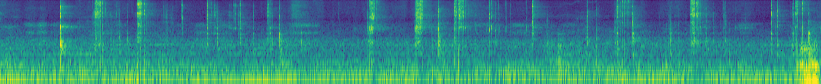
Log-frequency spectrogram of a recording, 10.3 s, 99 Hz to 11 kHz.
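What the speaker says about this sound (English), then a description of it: "Using a 6mm Allen hex bit." A 6mm Allen hex bit loosening bolts on a Triumph Street Twin motorcycle, heard as sharp, irregular ratcheting clicks and creaks spread across a quiet background, close and clear, with no talking.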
